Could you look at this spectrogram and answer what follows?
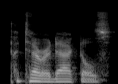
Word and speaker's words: pterodactyls: in this case uh paterodactyls paterodactyls oh the I'm sorry the p is silent but pateri remember uh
